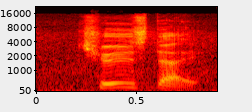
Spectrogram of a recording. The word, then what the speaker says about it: Tuesday: first one is Tuesday so it's not - its day two is day is incorrect the British pronunciation is Tuesday Tuesday and it's actually a combination of choose and day if you can say choose and day you can say Tuesday okay in American English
